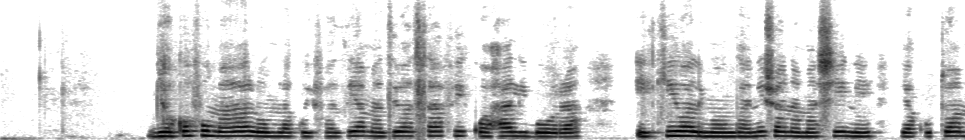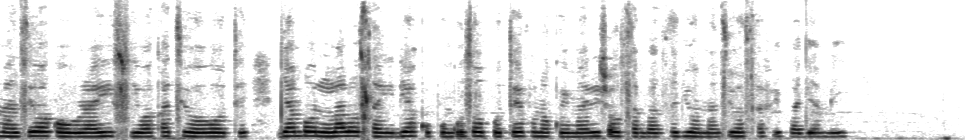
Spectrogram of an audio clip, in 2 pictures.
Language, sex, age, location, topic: Swahili, female, 18-24, Dar es Salaam, finance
